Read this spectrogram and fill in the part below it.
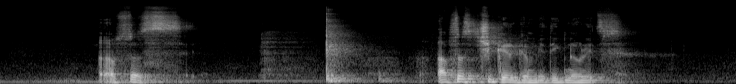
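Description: An elderly man speaks with animation close to a microphone.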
